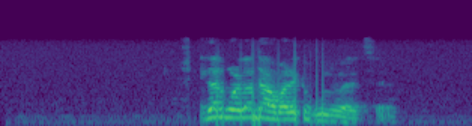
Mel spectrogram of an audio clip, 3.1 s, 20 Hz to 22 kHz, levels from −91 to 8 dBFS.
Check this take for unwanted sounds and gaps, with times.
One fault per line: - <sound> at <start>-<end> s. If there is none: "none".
- dropout at 1.3-1.3 s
